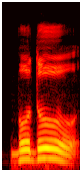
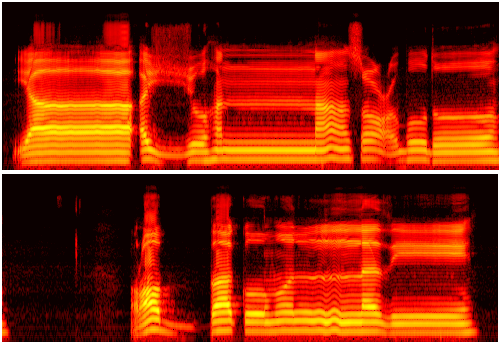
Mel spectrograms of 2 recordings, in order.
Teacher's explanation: Du will be stretched for 1 second because of the waw madar rule, which means that if a letter has a dhamma on it and the next letter is waw with sukoon, we stretch that letter for 1 second, and that's called waw madda.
